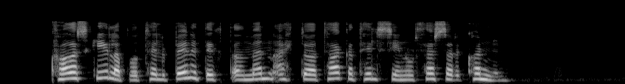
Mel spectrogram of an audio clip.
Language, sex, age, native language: Icelandic, female, 50-59, Icelandic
